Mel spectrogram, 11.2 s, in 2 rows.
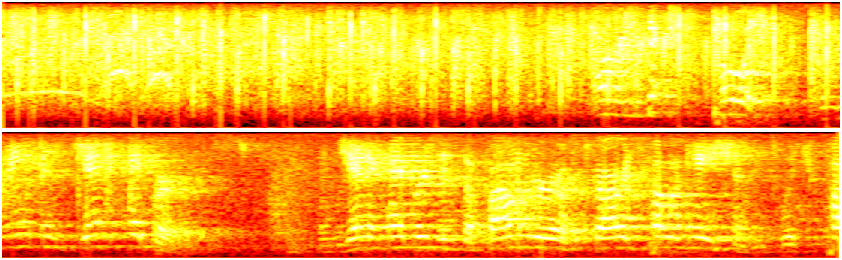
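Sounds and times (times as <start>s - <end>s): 
faint whoop or cheer: 0.0s - 1.4s
crowd applause: 0.0s - 5.7s
speech: 7.8s - 11.1s.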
